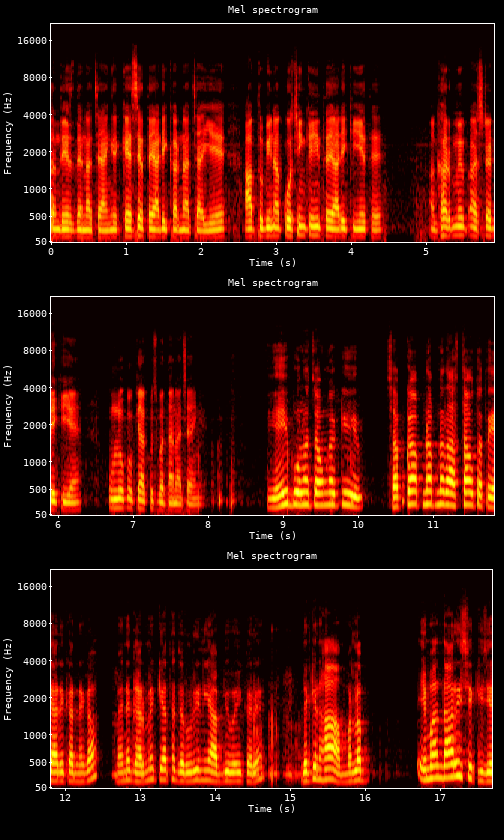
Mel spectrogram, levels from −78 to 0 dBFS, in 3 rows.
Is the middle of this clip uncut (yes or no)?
yes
